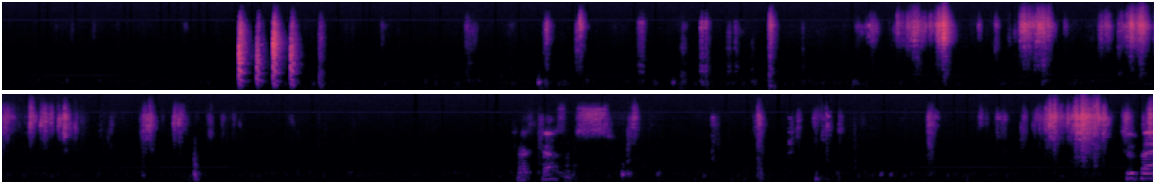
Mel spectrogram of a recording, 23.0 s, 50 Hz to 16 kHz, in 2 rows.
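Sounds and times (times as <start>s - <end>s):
foil pack rustling: 8.6s - 13.4s, 21.4s - 23.0s.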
